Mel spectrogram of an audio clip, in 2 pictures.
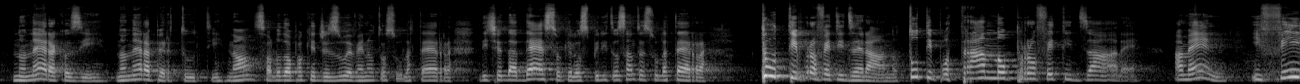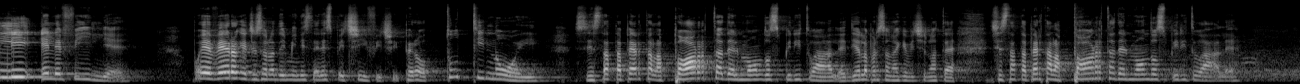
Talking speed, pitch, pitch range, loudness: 175 wpm, 220 Hz, 190-245 Hz, -26 LUFS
